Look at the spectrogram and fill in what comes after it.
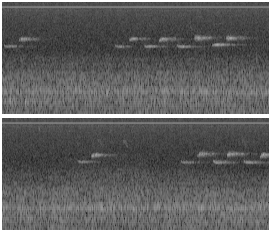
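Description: A small songbird singing a repeated two-note phrase, short high and slightly lower notes alternating in runs, over a steady background hum.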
